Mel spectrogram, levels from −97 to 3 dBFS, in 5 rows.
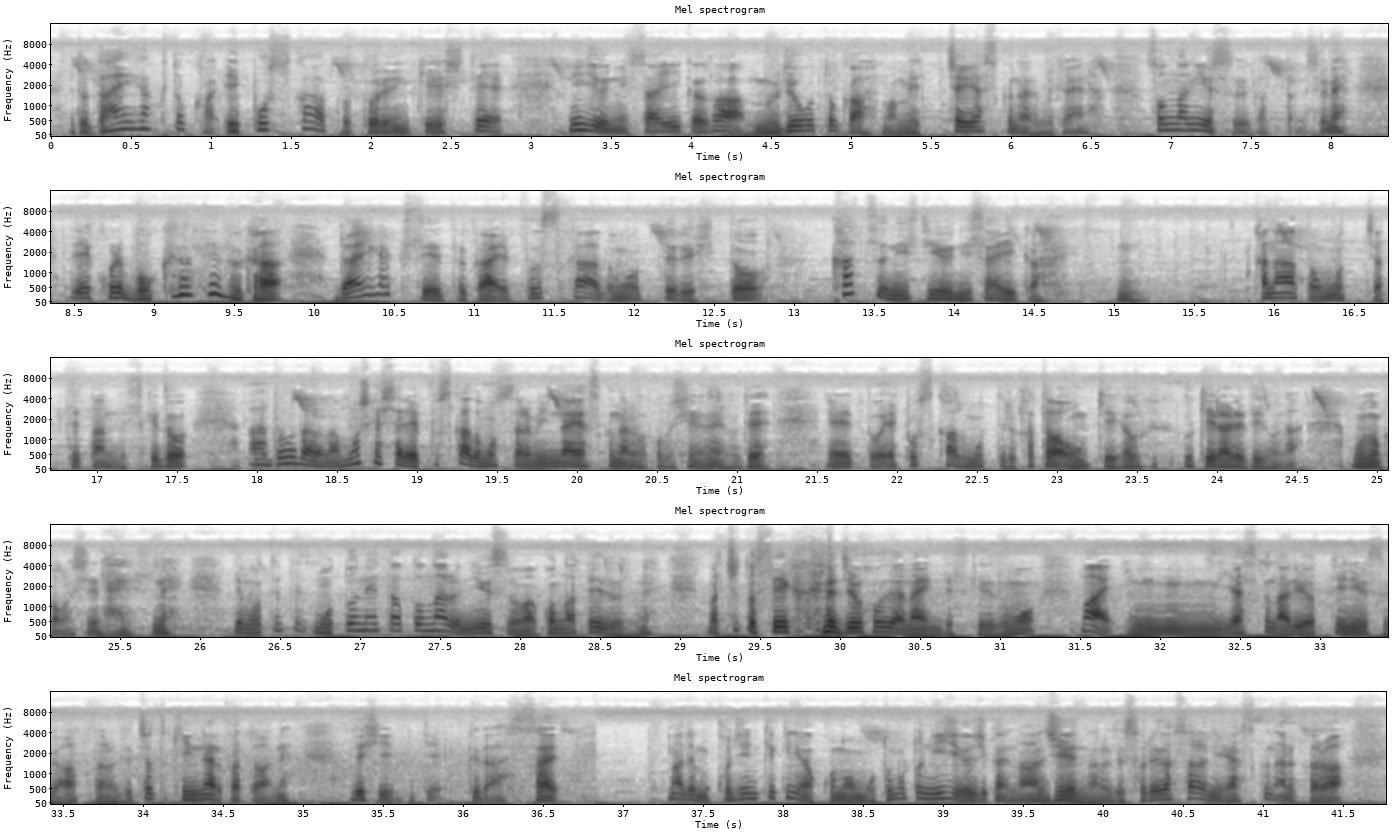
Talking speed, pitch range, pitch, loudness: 425 characters per minute, 110-160 Hz, 125 Hz, -23 LUFS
